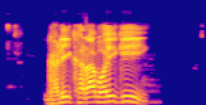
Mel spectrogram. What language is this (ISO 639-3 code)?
ssi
